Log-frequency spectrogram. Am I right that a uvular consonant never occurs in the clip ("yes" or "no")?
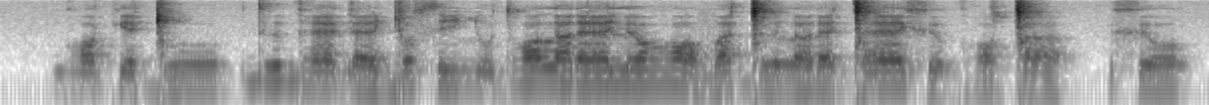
yes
